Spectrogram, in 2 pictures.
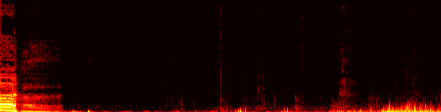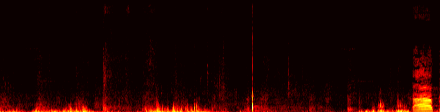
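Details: Large bull calling outdoors, opening with a short strained, harmonic bellow, followed by a series of low pulsing grunts and rumbles, and ending on another rising harmonic bellow.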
